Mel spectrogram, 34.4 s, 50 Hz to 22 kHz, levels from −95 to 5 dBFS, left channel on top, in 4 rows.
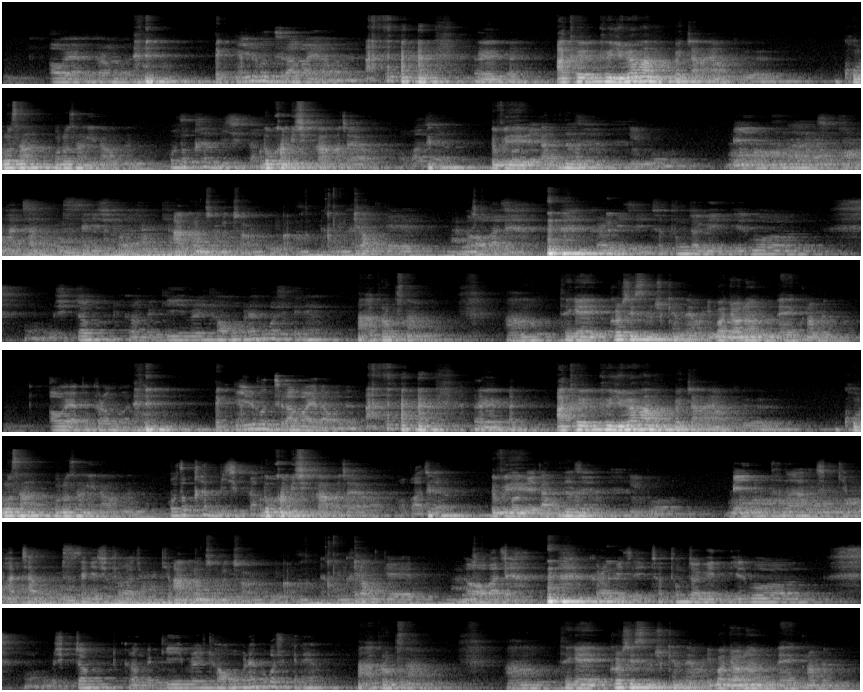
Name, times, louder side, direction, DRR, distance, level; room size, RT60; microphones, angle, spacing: voice 1, 0.5-1.5 2.2-3.6 3.9-4.0 4.7-5.2 5.5-5.7 10.3-11.2 12.5-13.1 13.7-14.5 15.0-15.4 15.8-19.3 19.6-19.7 20.4-21.4 21.8-22.5 22.8-29.0 30.8-31.0, right 1 dB, 90° right, 5 dB, 1.2 m, -39 dB
voice 2, 1.3-1.7 2.3-2.4 3.6-3.7 4.1-4.5 4.7-5.2 5.5-7.8 8.3-10.0 11.2-12.3 12.8-13.1 13.5-14.6 14.9-15.1 18.9-20.1 20.5-21.0 22.6-23.3 29.3-30.2 30.4-30.5 30.8-34.0, equal, 5° left, 2 dB, 1.0 m, -28 dB
sound 1, 15.8-22.8, equal, 50° left, 2.8 m, -36 dB
11.0 x 9.7 x 2.8 m, 1.3 s
head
